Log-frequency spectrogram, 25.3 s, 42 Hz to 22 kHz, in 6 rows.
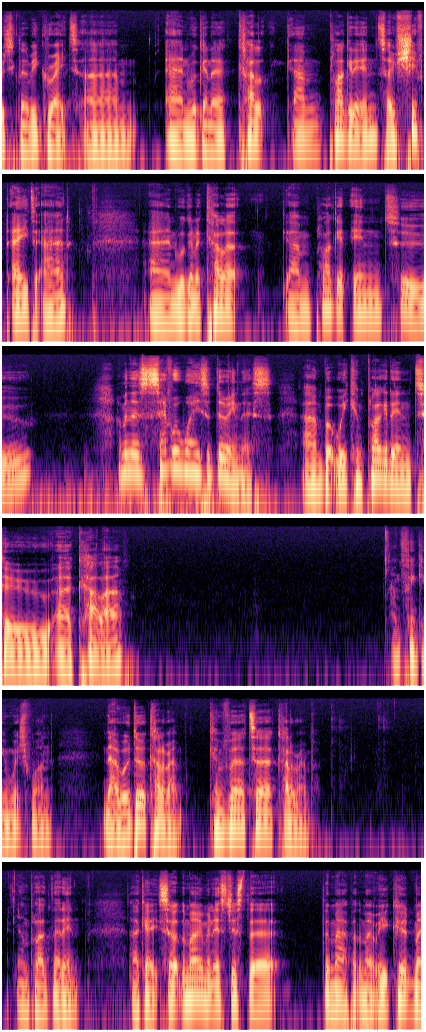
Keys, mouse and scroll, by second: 24.6-25.2 drag.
